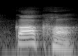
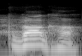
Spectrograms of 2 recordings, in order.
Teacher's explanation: ক খতে কম কাঁপবে, গ ঘ উঁতে বেশি কাঁপবে। বেশি কাঁপলে ঘোষ, কম কাঁপলে অল্প কাঁপলে অঘোষ।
